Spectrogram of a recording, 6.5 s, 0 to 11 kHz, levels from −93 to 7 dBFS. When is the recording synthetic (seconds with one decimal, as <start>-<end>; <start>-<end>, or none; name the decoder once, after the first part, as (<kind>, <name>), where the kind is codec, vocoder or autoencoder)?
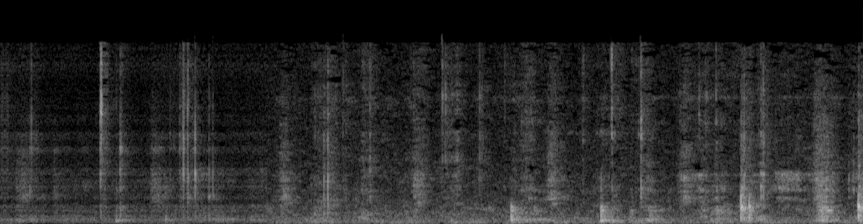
0.0-2.0 (codec, SNAC)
